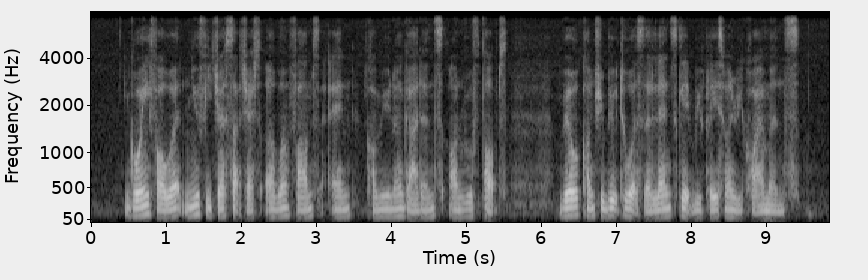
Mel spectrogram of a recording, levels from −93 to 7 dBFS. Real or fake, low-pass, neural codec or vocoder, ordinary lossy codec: fake; 7.2 kHz; codec, 16 kHz, 16 kbps, FreqCodec, smaller model; none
